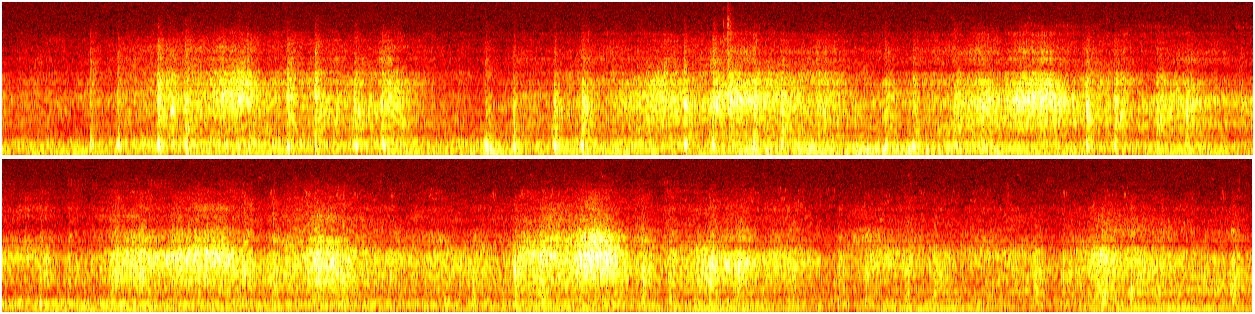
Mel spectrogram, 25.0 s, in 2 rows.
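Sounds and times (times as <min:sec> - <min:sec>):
diesel engines rumbling: 0:00.0 - 0:25.0
wheels clicking over rail joints: 0:00.0 - 0:25.0.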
